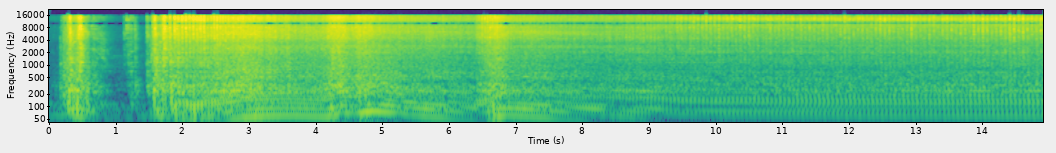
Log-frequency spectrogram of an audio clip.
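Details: A GX200 Honda-clone single-cylinder generator engine, converted to run on hydrogen gas and fitted to a go-kart, is run with water added to cool the intake valve and stop reignition. After a few starting bursts it settles into a fast, even putter, which is normal running.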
